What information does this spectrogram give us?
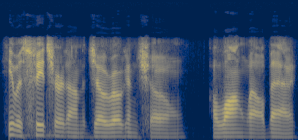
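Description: A man hosting a solo podcast, giving unscripted political commentary in a halting way and repeating phrases for emphasis. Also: low-pitched, steady tone, clear, resonant tone, no room sound. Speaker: podcast host. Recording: muffled, tinny phone-like sound.

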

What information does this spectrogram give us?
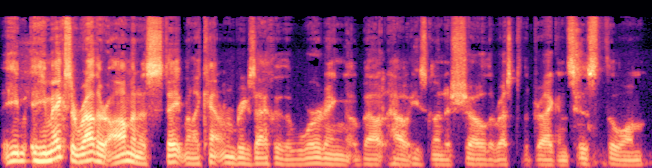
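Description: A man with a slightly husky voice on a podcast panel, casually recounting video game events in a halting way. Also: low-pitched. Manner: halting, piecing events together.

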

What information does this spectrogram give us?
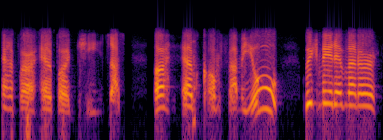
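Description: A man's voice: fairly high pitch, measured pace, gravelly, dry recording. A man leading a fervent intercessory prayer, impassioned, repeating "oh God" and "in the name of Jesus". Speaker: prayer leader. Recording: tinny phone-line prayer call.

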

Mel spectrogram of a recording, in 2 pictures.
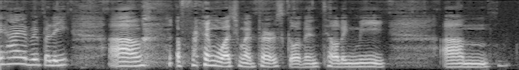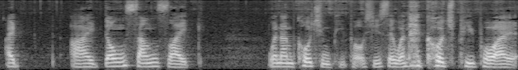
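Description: A woman from Taiwan with a Taiwanese accent, talking casually on a livestream, halting with many ums and nervous laughs. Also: fairly low pitch. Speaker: livestream host, life coach.

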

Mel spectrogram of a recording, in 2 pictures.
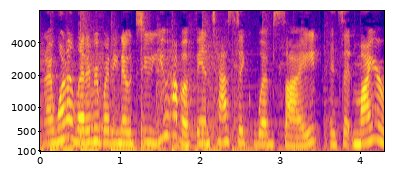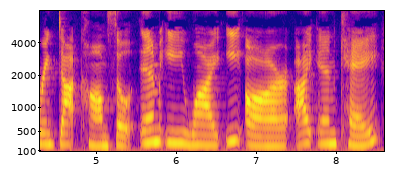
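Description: A woman's voice: on the high side, unhurried, few pauses, music in the background. A woman hosting a radio show, presenting promotions and interviewing in a conversational way.

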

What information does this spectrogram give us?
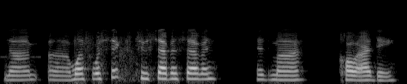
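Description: A woman calling in to a radio talk show, earnest and measured as she gives advice and plugs her show. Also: medium pitch, steady tone. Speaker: caller and fellow radio host. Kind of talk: call-in radio chat. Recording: dry, dull lo-fi call-in line.

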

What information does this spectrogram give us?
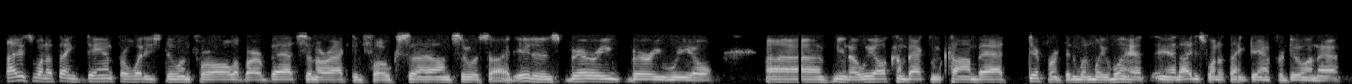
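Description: A man's voice: medium pitch, fairly even intonation, moderate pace, dry recording. An American man in his sixties, a retired general, giving earnest, hedging conversational answers as an interview guest. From United States, raised on military bases. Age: 60s. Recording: slightly muffled, lo-fi radio line.

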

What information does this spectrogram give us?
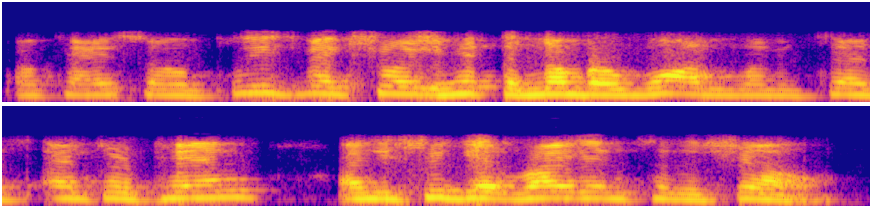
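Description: Halting man on a phone-like line. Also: on the high side, fairly even intonation. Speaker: co-host of a call-in show. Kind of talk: casual chat. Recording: phone-like, band-limited call audio.

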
